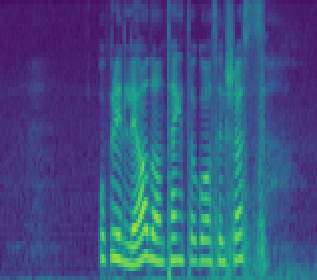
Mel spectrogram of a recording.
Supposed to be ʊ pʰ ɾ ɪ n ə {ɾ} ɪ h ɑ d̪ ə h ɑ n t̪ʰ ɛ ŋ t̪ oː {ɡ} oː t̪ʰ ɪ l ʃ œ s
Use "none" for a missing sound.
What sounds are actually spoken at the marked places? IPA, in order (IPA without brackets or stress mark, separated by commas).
l, ɡ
